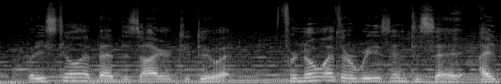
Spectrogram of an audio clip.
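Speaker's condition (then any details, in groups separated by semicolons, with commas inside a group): Cerebral palsy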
